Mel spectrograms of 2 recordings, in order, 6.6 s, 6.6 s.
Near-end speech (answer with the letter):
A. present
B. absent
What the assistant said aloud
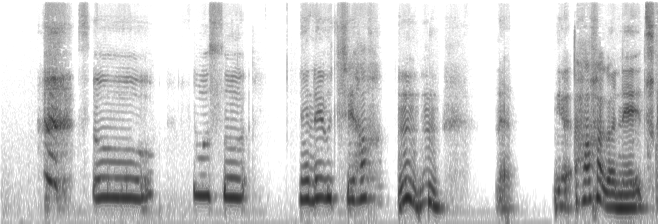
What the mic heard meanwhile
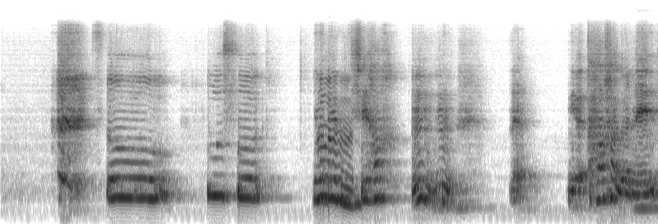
A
